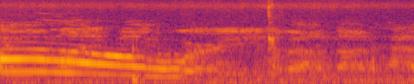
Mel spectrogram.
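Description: A cat meowing: one long call that falls steadily in pitch, lasting under a second.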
